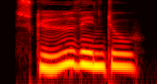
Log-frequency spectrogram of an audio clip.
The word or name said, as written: skydevindue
